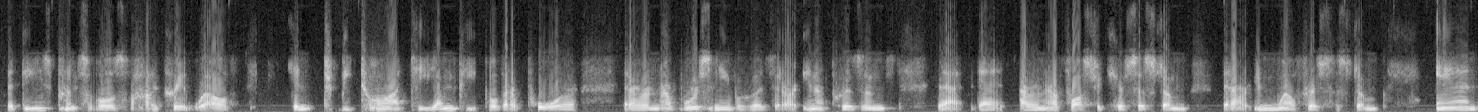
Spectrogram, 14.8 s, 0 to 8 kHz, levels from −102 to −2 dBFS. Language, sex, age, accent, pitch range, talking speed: English, male, 60-79, American, 100-115 Hz, 170 wpm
